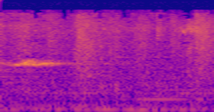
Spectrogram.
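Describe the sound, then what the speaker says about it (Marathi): A bird chirps clearly a few times in the foreground, with more birdsong behind it and a low outdoor rumble underneath, beside a lake with dense trees in the USA. "मस्त पक्ष्यांचे आवाज येत आहेत."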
